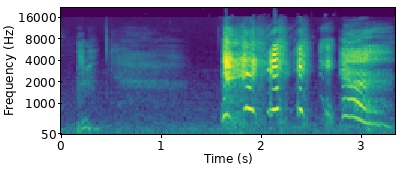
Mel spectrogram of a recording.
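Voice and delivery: high, loud witch cackle; cackling hag laugh. Acted. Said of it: "cackling, laughing".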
